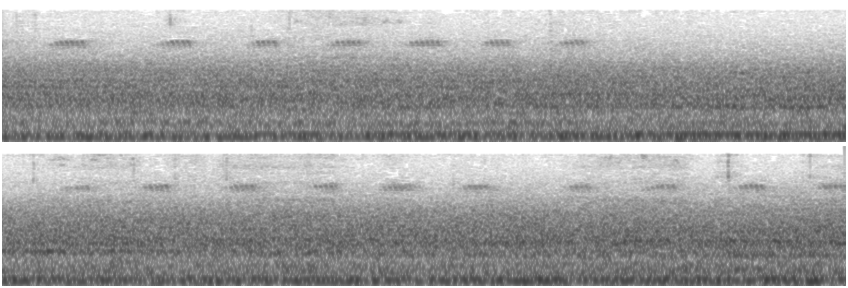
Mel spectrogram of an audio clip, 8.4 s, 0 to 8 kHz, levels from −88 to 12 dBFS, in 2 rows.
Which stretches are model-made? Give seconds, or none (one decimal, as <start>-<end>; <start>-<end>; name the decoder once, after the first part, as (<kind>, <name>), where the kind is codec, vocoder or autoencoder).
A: none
